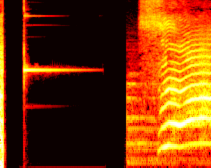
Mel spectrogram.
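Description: A single bright ding that rings for about half a second and fades, followed by a second of silence. Then a voice starts singing a held, wavering note, the opening of a song.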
